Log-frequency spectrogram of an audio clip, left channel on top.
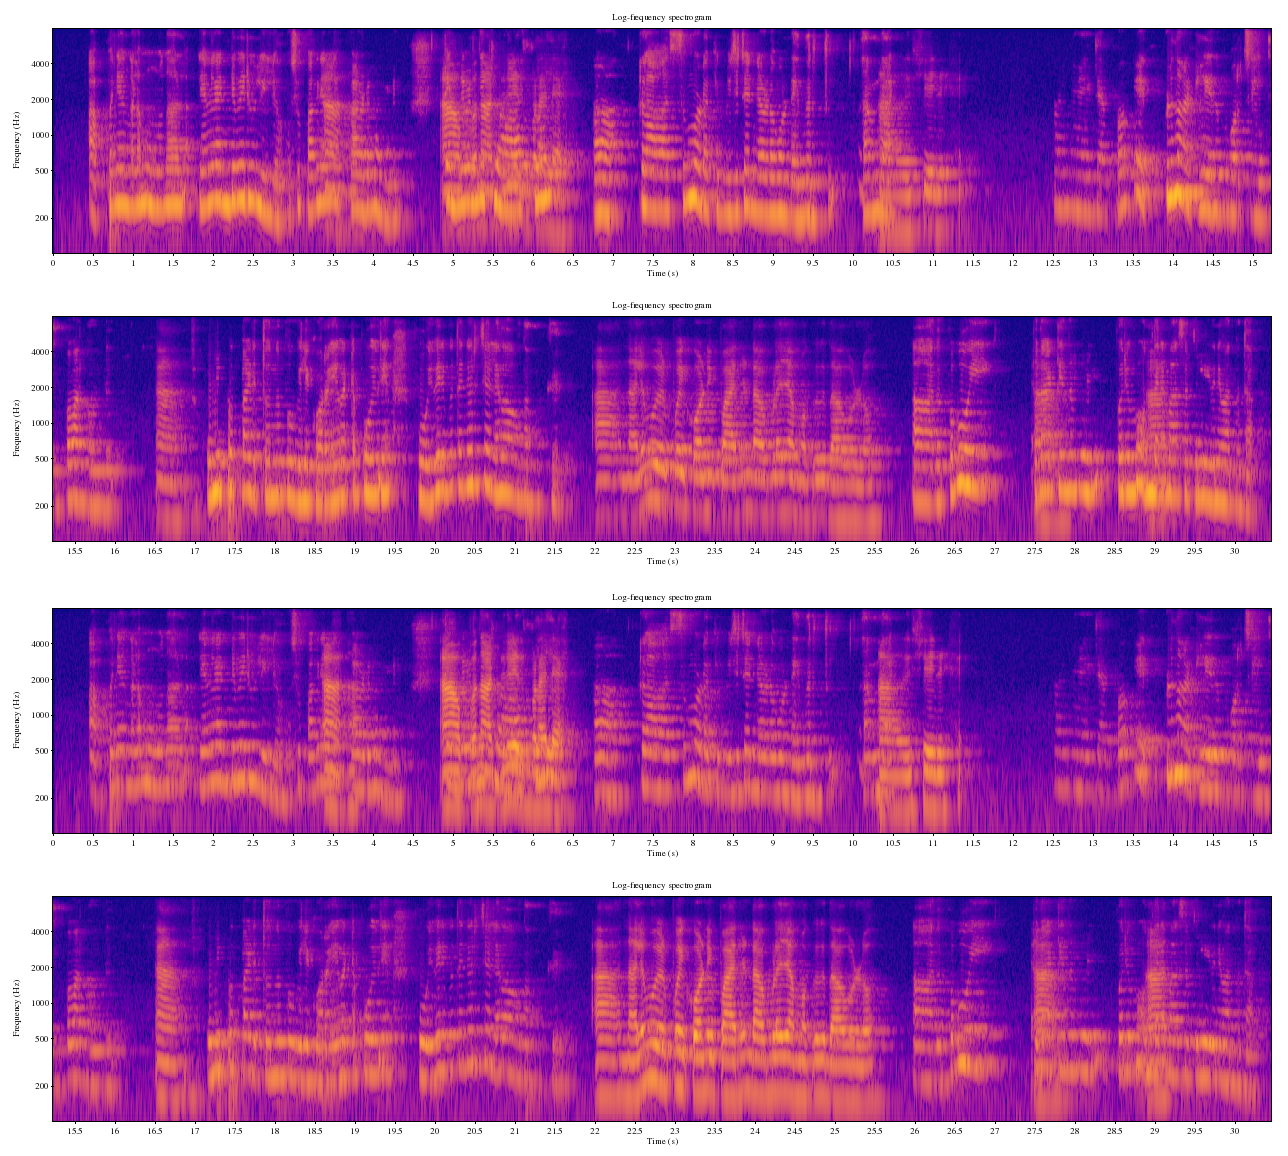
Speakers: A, on the left (about 55°); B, on the right (about 40°).
A: അപ്പ ഞങ്ങള് മൂന്നാള് ഞങ്ങള് രണ്ട് പേരു ഇല്ലല്ലോ പക്ഷേ ഉപ്പാക്ക് ഞങ്ങള്
B: ആഹ്
A: എപ്പളാ
B: ആഹ് ആഹ്
A: അവിടെ വേണം. <unintelligible>
B: ആഹ് ഉപ്പ നാട്ടില്
A: ക്ലാസും
B: വരുമ്പളല്ലേ
A: ആഹ് ക്ലാസ്സ് മൊടക്കിപ്പിച്ചിട്ട് എന്നെ അവിടെ കൊണ്ടേയി നിർത്തും. അത്
B: ആഹ് ശെരി
A: ഇപ്പ അങ്ങനായിട്ട ഇപ്പാക്ക് എപ്പളും നാട്ടിലേനു കൊർച്ചായിട്ട് ഇപ്പ വന്നോണ്ട്.
B: ആഹ്
A: അപ്പനി ഇപ്പ അടുത്തൊന്നും പോകില്ല കൊറേ വട്ടം പോയി വെ പോയി വെരുമ്പോ തന്നെ ഒരു ചെലവാവും നമുക്ക്.
B: ആഹ് ഇന്നാലും വീ പോയിക്കോണ്ട് ഇപ്പാര് ഇണ്ടാവ്മ്പളെ നമ്മക്ക് ഇതാവ്ള്ളൂ.
A: ആ അത് ഇപ്പ പോയി. ഇപ്പ
B: ആഹ്
A: നാട്ടിന്ന് പോയി. ഇപ്പ ഒരു ഒന്നര
B: ആഹ്
A: മാസത്തെ ലീവിന് വന്നത.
